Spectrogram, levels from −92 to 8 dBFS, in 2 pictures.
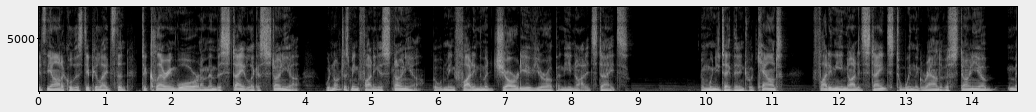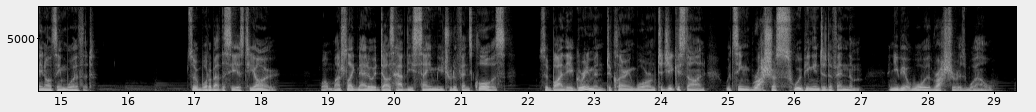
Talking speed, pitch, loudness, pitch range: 195 wpm, 105 Hz, -25 LUFS, 95-120 Hz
